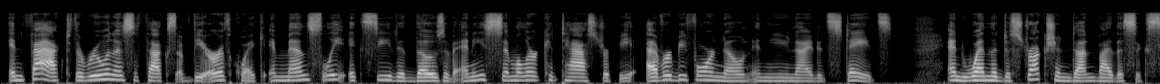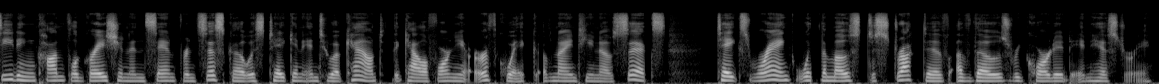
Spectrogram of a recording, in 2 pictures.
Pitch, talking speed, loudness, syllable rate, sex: 170 Hz, 145 wpm, -22 LUFS, 4.9 syllables/s, female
